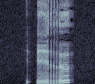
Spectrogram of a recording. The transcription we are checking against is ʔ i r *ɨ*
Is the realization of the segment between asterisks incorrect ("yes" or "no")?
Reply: no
